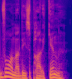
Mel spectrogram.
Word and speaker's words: Vanadisparken: Dagens utsikt är över, säger man Vanadisparken? – Ja. – Är det rätt betoning på liksom alltihopa? – Det lät helt perfekt.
